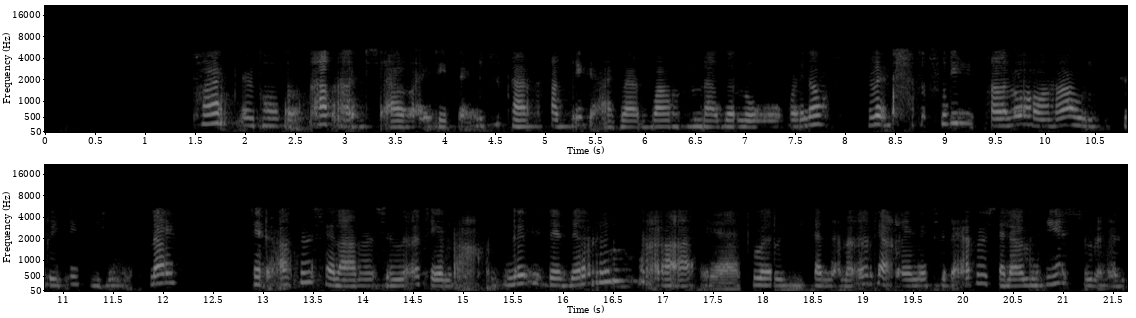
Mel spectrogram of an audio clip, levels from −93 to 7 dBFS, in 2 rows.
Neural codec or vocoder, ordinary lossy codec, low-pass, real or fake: codec, 44.1 kHz, 1.7 kbps, Pupu-Codec; MP3, 24 kbps; 5.4 kHz; fake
